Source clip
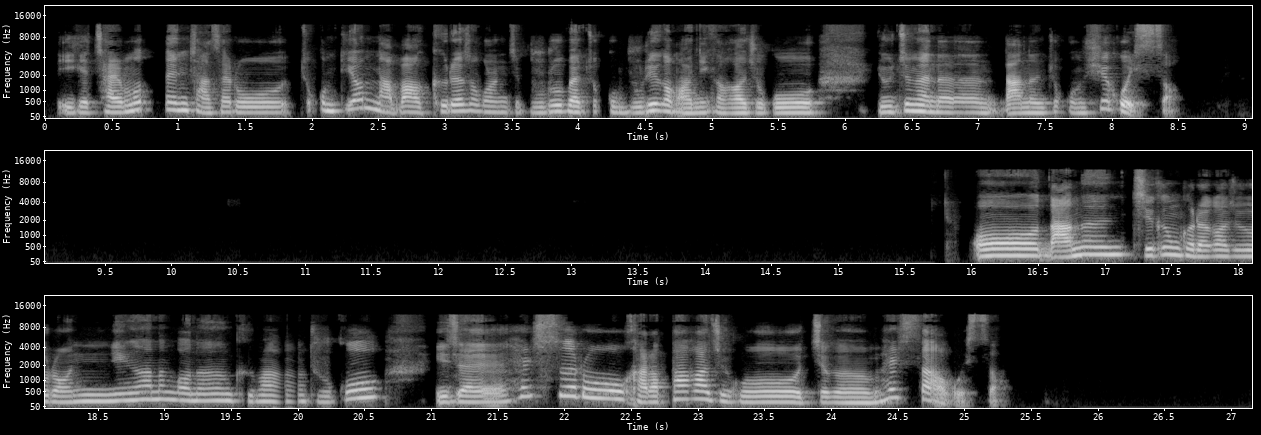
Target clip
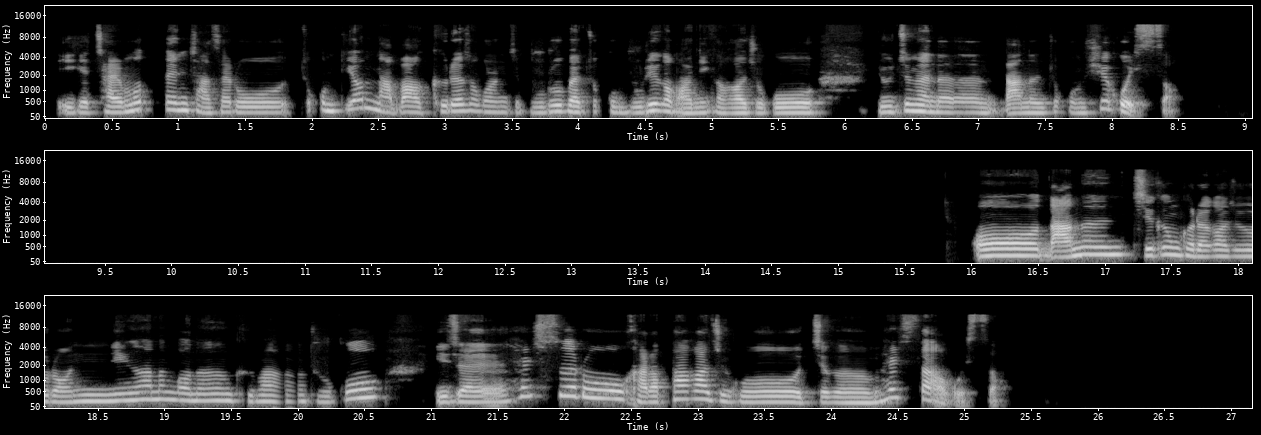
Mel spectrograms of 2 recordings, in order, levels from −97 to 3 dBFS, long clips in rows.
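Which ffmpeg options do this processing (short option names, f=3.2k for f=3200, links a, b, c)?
-af "afftdn=nr=22:nf=-36,volume=1dB"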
